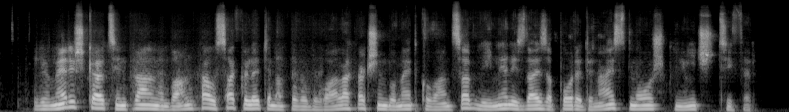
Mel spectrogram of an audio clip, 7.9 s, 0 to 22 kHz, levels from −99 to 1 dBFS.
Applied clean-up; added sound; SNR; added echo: neural mask model DeepFilterNet 3.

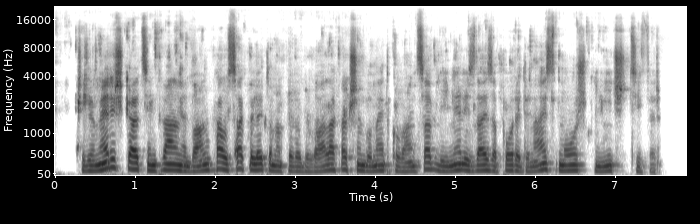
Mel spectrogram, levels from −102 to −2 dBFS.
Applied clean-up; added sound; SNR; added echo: neural mask model Resemble Enhance denoiser.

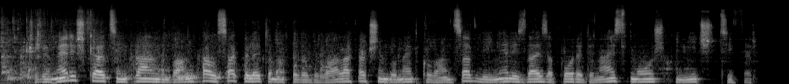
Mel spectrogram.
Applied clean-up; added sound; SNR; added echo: neural mask model RNNoise.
